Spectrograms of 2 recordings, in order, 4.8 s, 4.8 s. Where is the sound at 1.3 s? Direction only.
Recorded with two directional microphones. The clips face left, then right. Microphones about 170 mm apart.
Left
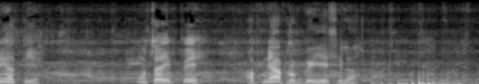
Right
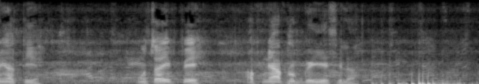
15° left (ahead or behind).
